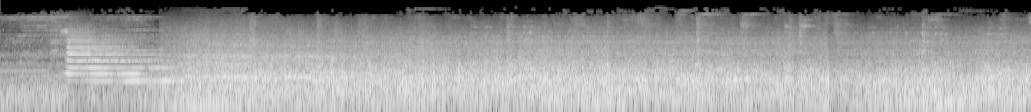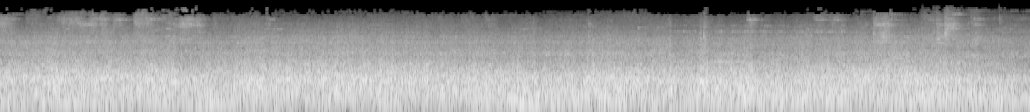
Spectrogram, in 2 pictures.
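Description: Diesel locomotive's horn sounds once, briefly, about a second in. Then a long freight train of fuel tank wagons passes close by with a steady rumble and wheels clicking over the rail joints.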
